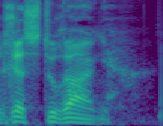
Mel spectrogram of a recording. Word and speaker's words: restaurang: So we say restaurang. – Yeah. – And it ends with ng, which signifies this ng sound at the end.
